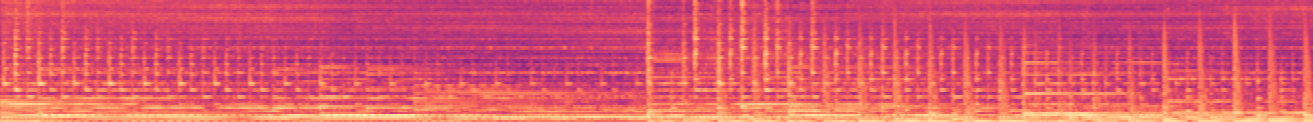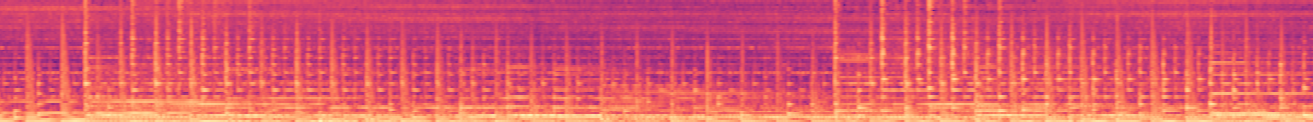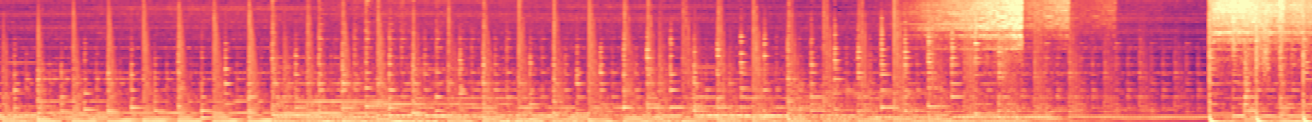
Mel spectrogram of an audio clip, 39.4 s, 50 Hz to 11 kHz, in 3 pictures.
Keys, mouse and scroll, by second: 3.0-4.3 drag, 4.3-5.3 middle drag, 5.3-7.5 drag, 7.5 middle click, 8.6-9.7 middle drag, 10.6 middle click, 11.2 middle click, 12.2 middle click, 14.3-18.9 drag, 18.9 middle click, 19.6-20.8 middle drag, 20.8-21.8 drag, 23.5 ctrl+z, 23.6 ctrl+z, 25.2-26.2 drag, 26.8-29.8 drag, 27.6 middle click, 27.9 right click, 28.9 f, 30.4 click, 30.7 click, 30.8 w, 34.1 w, 34.3 click, 34.9 click, 36.6 click, 37.0 middle click, 37.7-39.1 drag.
